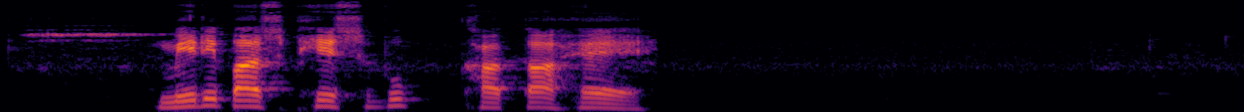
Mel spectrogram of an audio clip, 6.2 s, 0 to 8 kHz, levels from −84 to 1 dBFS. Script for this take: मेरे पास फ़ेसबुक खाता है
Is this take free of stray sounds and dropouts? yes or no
yes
